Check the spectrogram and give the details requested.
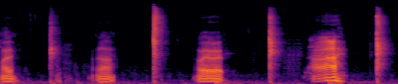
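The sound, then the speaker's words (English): Four sharp, loud hand claps ring out one at a time, roughly a second and a half apart, as someone tries to get a really loud, satisfying clap, with short bursts of a voice between them. “I ever try to get that really satisfying clap”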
